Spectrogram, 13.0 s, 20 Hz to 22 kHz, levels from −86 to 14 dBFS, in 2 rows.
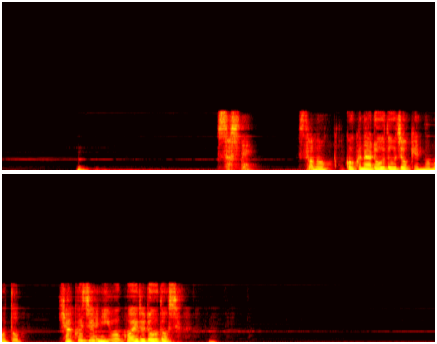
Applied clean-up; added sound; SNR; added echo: neural mask model DeepFilterNet 3.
